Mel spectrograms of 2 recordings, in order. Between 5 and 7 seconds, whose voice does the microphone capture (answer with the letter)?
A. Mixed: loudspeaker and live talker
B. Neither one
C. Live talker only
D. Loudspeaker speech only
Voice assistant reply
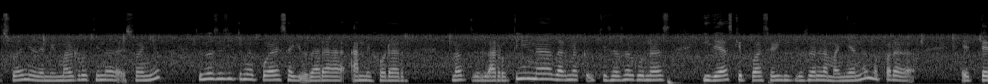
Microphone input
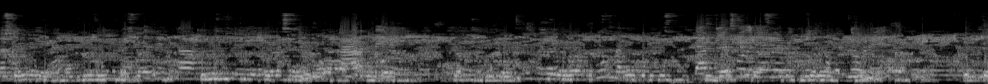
A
